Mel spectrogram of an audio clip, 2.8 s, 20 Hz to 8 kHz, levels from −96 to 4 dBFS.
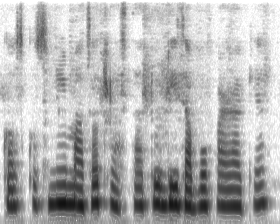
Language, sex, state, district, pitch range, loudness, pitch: Assamese, female, Assam, Kamrup Metropolitan, 185-205 Hz, -14 LUFS, 190 Hz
